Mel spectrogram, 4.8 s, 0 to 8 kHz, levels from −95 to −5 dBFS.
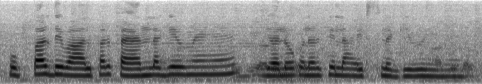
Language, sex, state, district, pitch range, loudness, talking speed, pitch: Hindi, female, Uttar Pradesh, Lucknow, 205-235 Hz, -17 LUFS, 175 wpm, 215 Hz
